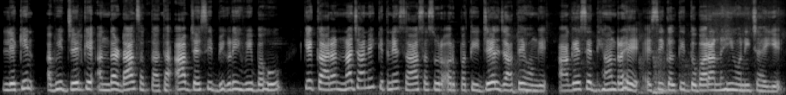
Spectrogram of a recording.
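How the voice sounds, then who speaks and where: A woman's voice: a little high, fairly even intonation, unhurried, a little hiss or hum, natural voice. A woman voicing a brusque male police inspector who lectures and reproaches in a spoken story. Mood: stern.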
